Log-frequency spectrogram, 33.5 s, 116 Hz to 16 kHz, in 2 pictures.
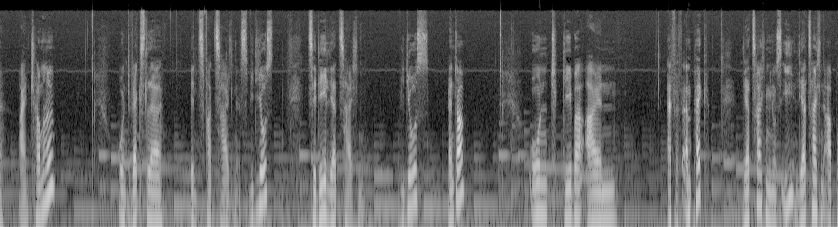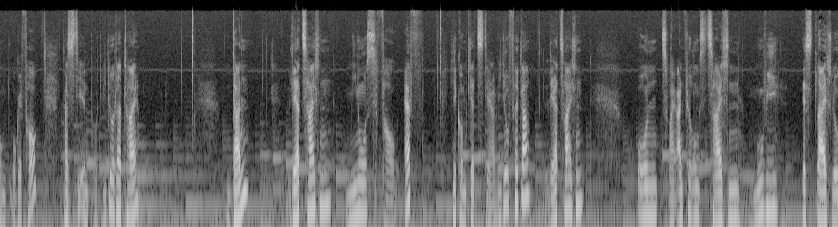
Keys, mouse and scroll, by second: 1.8-4.9 typing, 5.6 Return, 9.5-10.1 drag, 10.4 Up, 20.6 click, 21.8 click.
